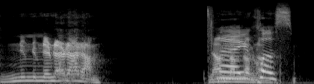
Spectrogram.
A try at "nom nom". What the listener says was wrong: Your vowel isn't changing.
